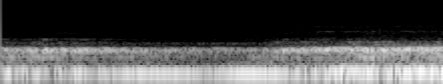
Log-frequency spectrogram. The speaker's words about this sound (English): And then what I did was I used the songs of humpback whales as the melody.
